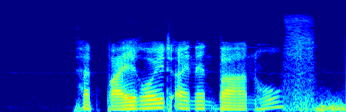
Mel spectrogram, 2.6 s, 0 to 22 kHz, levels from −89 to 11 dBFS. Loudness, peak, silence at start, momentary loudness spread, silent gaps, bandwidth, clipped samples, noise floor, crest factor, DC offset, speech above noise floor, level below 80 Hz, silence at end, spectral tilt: -29 LUFS; -10 dBFS; 0.55 s; 13 LU; none; 12.5 kHz; under 0.1%; -79 dBFS; 20 dB; under 0.1%; 51 dB; -52 dBFS; 0 s; -7.5 dB/octave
